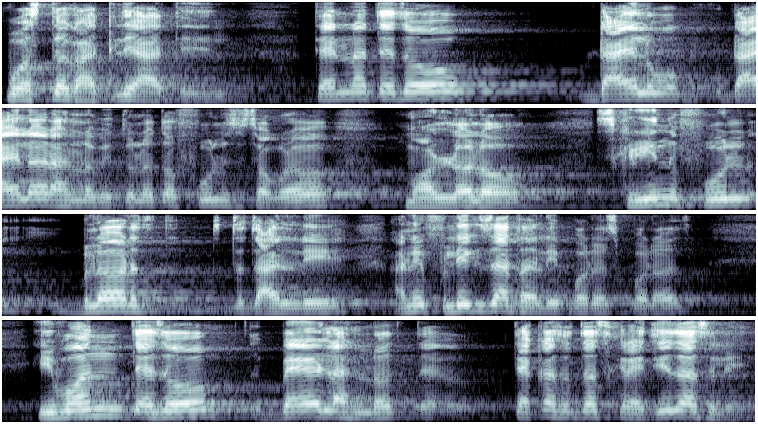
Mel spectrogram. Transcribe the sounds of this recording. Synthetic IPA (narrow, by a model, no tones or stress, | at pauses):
ʋəst̪əɡʱat̪liɦat̪ḭːn | t̪anːat̪jat͡sɔ | ɖajlɖajləɾalɔbʱit̪lɔt̪ɔfuːlsəɡɭɔmɔɽllɔskɾiːnfuːlbləɾd͡zalːiaɽ̃iflikd͡zat̪liːpəɾət͡spəɾət͡s | iʋənt̪jat͡sɔbeɽlalɔt̪t̪jakasud̪ʱːaskɾat͡ɕid͡zaslḛ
